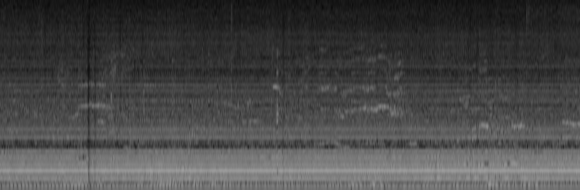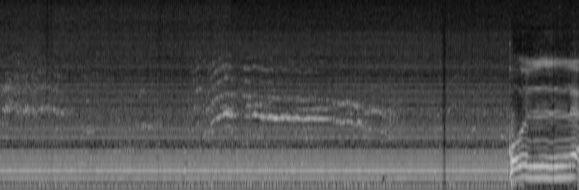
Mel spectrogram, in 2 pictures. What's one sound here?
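A teenage boy recites in a slow, chanting voice through a loudspeaker, outdoors.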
